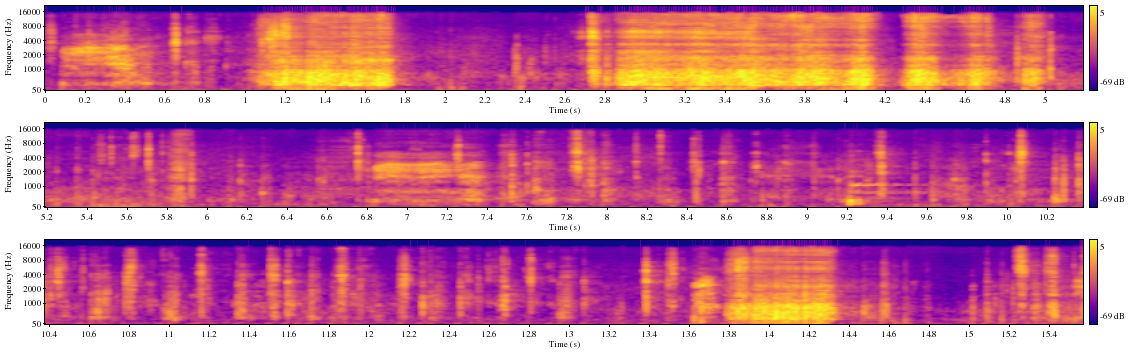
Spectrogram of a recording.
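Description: A young man loudly slurps noodles close by.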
